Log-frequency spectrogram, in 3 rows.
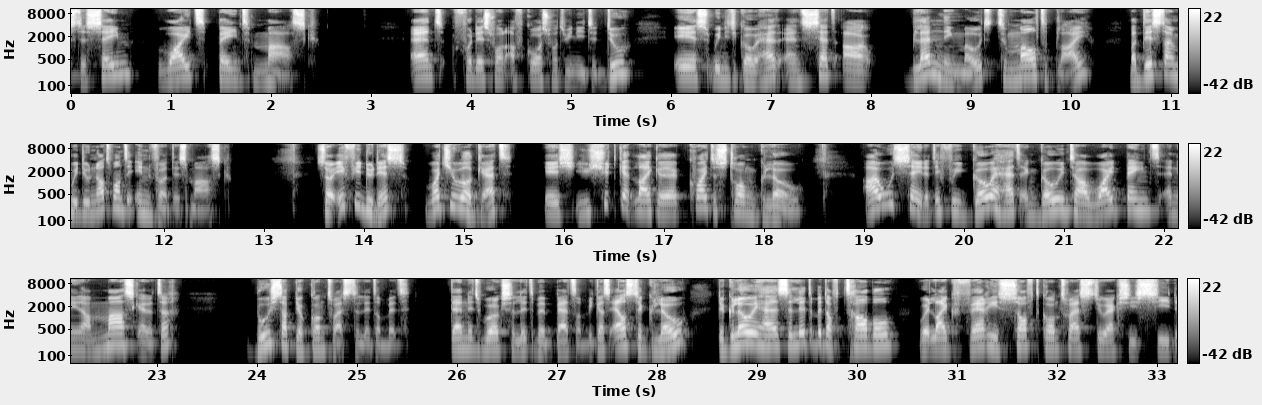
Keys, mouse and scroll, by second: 17.9 alt+right click, 18.7 alt+middle click, 19.7-21.7 scroll down 1.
